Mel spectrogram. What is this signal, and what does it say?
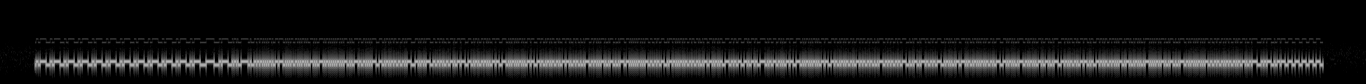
NAVTEX (SITOR-B), 100 baud, 170 Hz shift, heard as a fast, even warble, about 1000 Hz centre. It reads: WE GEBRUIKEN AL DEZE INSTRUMENTEN OM DEZE INITIATIEVEN TE ONDERSTEUNEN.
